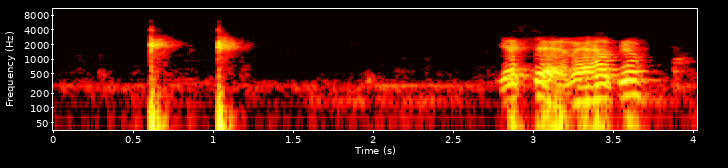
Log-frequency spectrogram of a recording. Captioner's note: Pepe snapping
